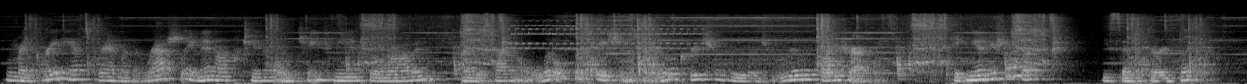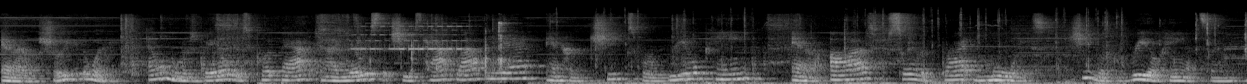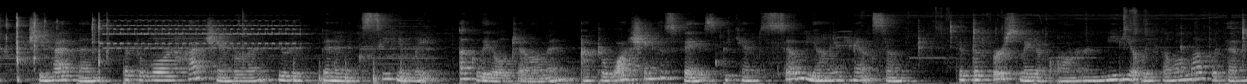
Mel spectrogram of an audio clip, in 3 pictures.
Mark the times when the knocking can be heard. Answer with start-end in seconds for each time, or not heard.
27.9-29.1.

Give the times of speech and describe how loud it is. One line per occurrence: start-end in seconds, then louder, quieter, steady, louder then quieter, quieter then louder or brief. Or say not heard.
0.1-8.8 steady
9.5-37.3 steady.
